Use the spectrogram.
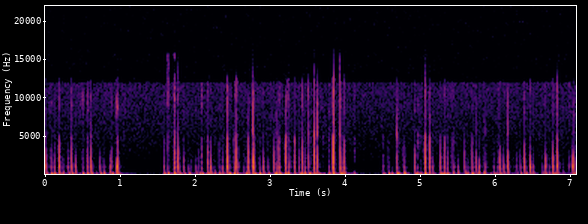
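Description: Both hands tap and scratch a large, flat, pink heart-shaped silicone coaster with a dotted texture, solid and thin, lying on a black surface, using medium-length natural nails and fingertips. Rapid, dense runs of soft, dull taps with a low, muffled thump and almost no ring come in three bursts separated by two short pauses.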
